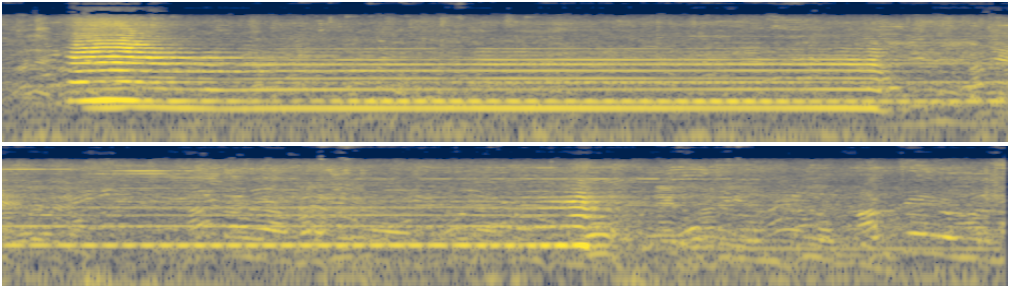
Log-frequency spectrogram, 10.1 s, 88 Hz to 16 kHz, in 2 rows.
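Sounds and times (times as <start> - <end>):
conch shell blast: 0.3 - 4.6.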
